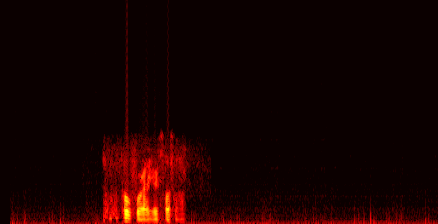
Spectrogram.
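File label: scanner, Phoenix Police Department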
